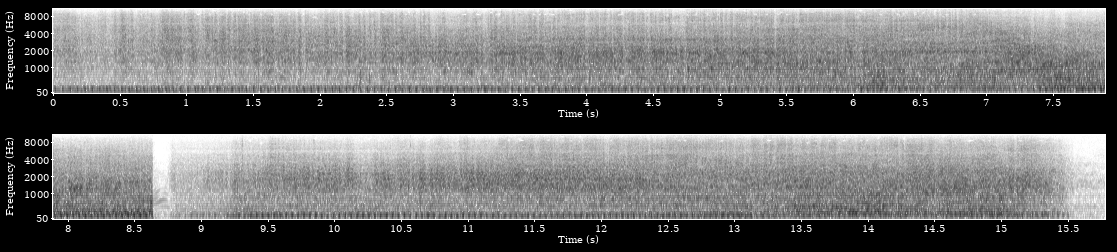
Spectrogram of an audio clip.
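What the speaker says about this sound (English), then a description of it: "The noise you hear is the ice breaking." A loud, continuous grinding roar of ice breaking under a live steam model railway snow plow, with a rumbling engine drone persisting throughout, briefly dropping out once before resuming at the same intensity.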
